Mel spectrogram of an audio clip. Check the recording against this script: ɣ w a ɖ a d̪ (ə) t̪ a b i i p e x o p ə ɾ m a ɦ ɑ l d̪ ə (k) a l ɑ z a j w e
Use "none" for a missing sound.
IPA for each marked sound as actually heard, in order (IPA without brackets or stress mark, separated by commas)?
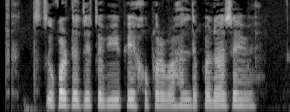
ə, p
